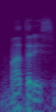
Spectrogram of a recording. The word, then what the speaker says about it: Matriz: Bueno, el Atenti es para Matriz, así como se llama, no sé si en portugués se pronuncia igual. Matriz. Matriz, bien, perfecto.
